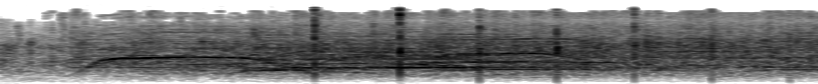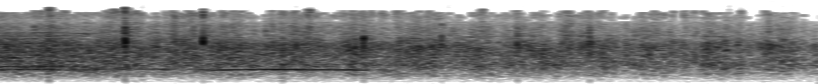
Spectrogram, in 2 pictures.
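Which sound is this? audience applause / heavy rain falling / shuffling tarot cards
audience applause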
